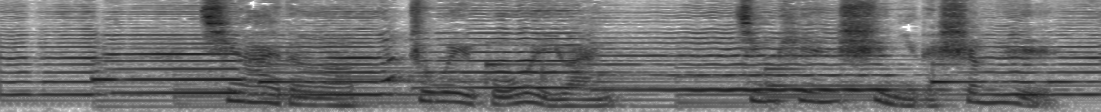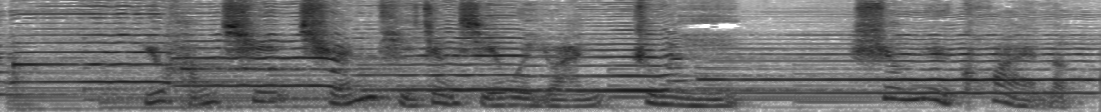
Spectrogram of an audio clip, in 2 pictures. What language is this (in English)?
Chinese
